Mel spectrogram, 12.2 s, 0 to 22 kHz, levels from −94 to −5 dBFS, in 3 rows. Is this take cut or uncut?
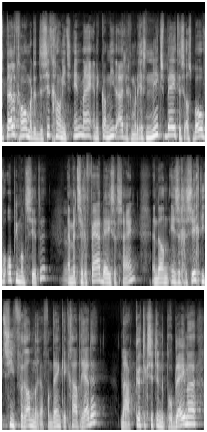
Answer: uncut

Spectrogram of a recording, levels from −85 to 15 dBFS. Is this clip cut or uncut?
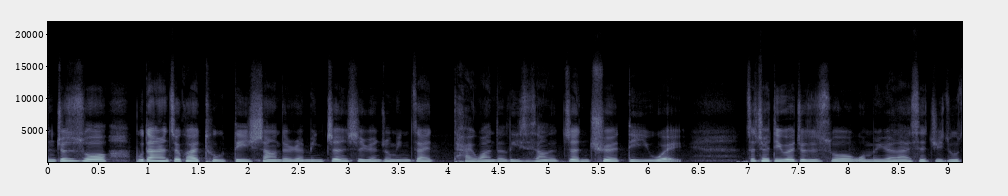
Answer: uncut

